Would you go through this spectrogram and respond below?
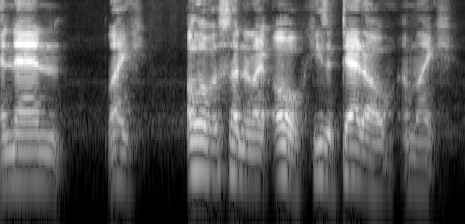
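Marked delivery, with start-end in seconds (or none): none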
